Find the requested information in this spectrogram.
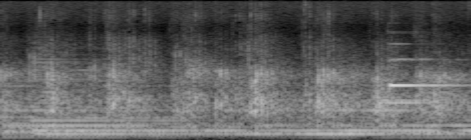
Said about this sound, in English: Clap your hands and rise up on your feet.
